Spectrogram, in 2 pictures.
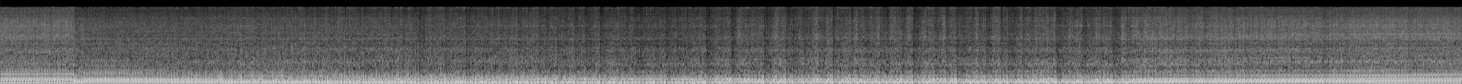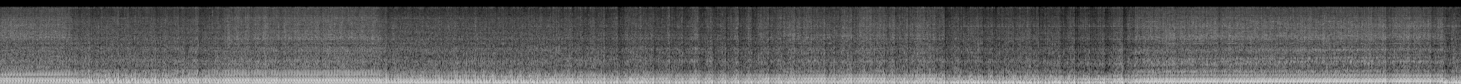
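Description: Ducati Monster 620's air-cooled V-twin engine running under way, its note rising and falling in pitch several times, with wind rushing past.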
